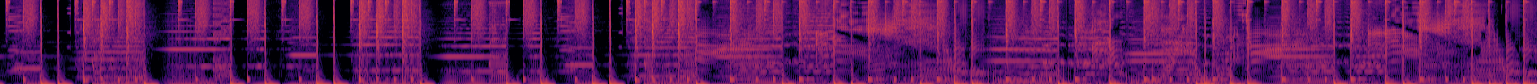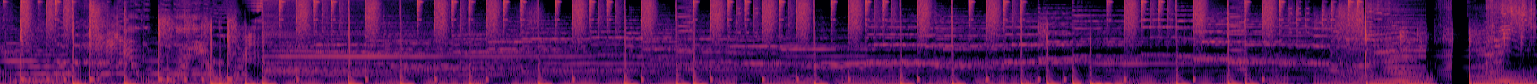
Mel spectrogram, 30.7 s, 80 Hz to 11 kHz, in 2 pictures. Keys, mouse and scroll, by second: 0.0 ctrl+scroll up 2, 8.1-8.9 ctrl+scroll down 4, 9.1 ctrl+scroll up 2, 10.6 ctrl+scroll down 2, 10.9 ctrl+scroll up 2, 14.9 scroll down 2, 15.6-16.3 scroll down 4, 16.5 ctrl+scroll up 2, 18.6 ctrl+scroll down 2, 19.1 ctrl+scroll up 2, 19.7 ctrl+d, 20.0 ctrl+scroll down 2, 20.5 ctrl+scroll up 2, 21.0 ctrl+scroll down 2, 21.3-22.3 ctrl+scroll up 4, 22.9 ctrl+scroll up 2, 23.6-24.0 ctrl+scroll up 2, 24.9 scroll up 2, 26.3 scroll up 2, 28.3-29.8 drag, 30.3 ctrl+scroll down 2, 30.6 ctrl+scroll up 2.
